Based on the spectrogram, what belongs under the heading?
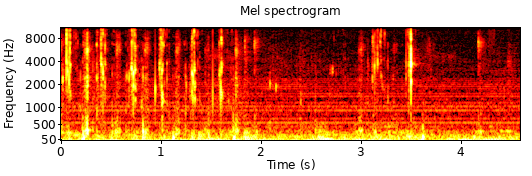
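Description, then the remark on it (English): Crisp crunching of a raw carrot being chewed, a steady series of sharp bites and grinding chews with one louder snap near the end, no talking. “I'm having a carrot then.”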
